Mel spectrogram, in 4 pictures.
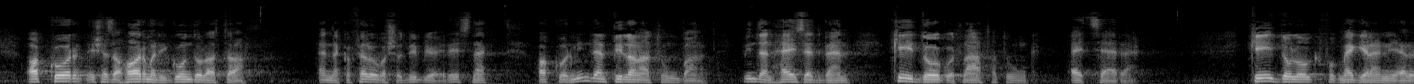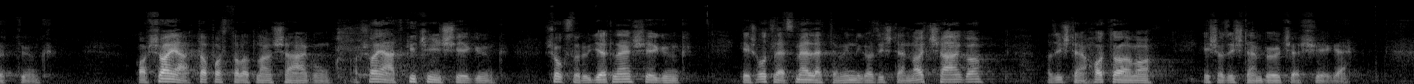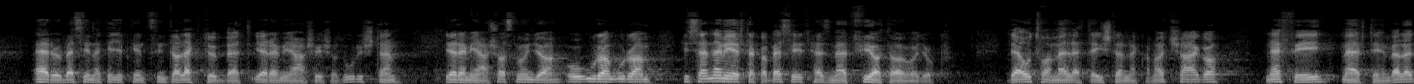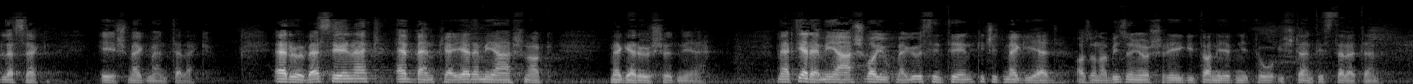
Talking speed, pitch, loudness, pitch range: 115 wpm, 105 Hz, -27 LUFS, 95-120 Hz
